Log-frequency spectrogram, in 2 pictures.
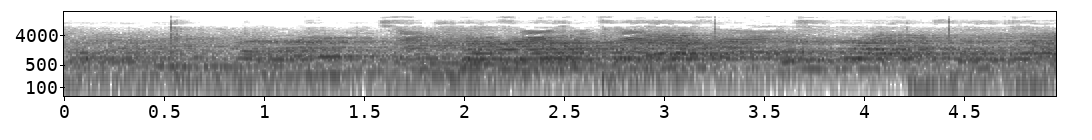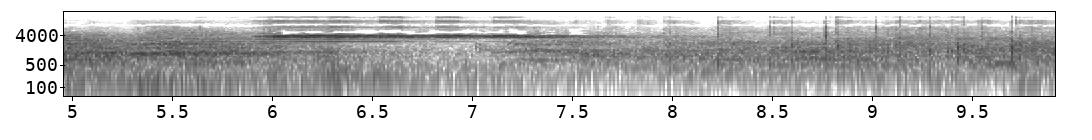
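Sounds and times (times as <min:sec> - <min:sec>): court and crowd noise: 0:00.0 - 0:09.9
referee's whistle: 0:05.9 - 0:07.8.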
